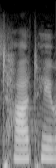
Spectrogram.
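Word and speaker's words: Tatte: Tate like latte.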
